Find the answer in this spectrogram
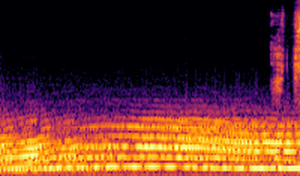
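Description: A cartoon moon whale's call: one long, low note that rises a little at first and then holds steady.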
